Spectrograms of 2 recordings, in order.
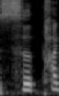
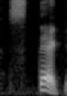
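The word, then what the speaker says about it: stack: 여러분 빈출 동사 줘 발음이 스탁 이 아니라 쓰 뗍니다 e 스 발음 dl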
